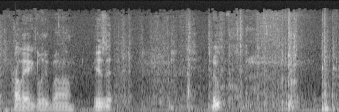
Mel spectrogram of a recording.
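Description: Cardboard box flaps scrape as a box is opened.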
